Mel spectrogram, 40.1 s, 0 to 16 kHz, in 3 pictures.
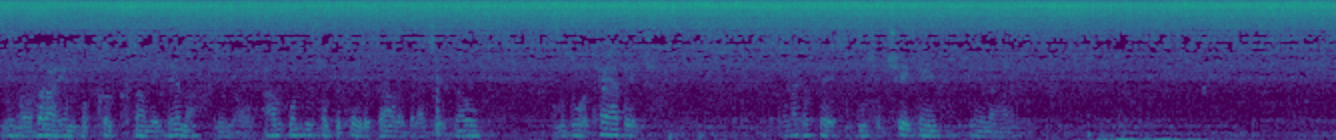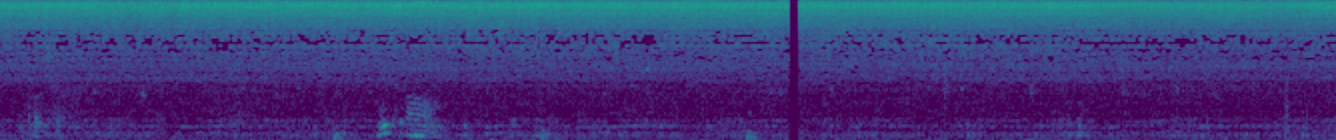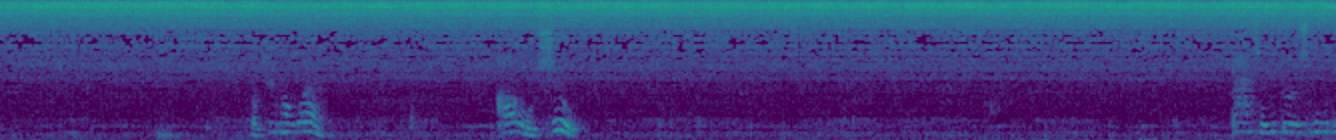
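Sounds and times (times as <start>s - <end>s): steady high hiss: 0.0s - 19.9s, 21.1s - 40.0s.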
